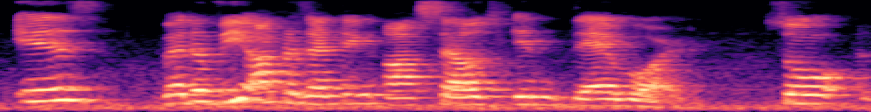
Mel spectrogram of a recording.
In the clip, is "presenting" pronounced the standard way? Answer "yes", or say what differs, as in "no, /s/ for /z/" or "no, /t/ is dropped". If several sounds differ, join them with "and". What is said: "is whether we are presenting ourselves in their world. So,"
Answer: yes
